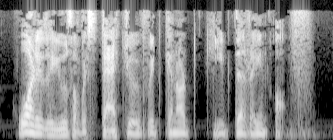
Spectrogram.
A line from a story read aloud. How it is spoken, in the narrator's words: said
